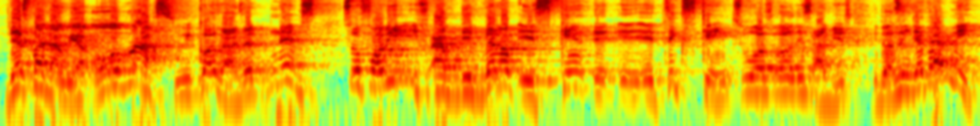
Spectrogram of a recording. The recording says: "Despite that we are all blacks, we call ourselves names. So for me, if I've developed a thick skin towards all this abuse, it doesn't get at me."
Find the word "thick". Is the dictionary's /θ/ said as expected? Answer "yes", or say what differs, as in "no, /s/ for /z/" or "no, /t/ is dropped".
no, /t/ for /θ/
